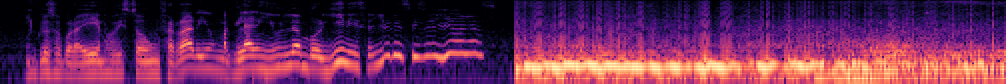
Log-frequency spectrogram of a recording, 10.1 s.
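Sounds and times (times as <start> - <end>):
sports car engine driving past: 5.2 - 10.0.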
